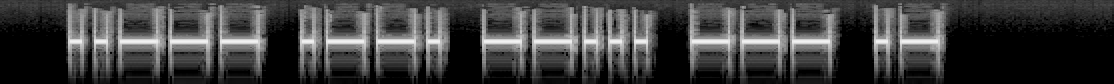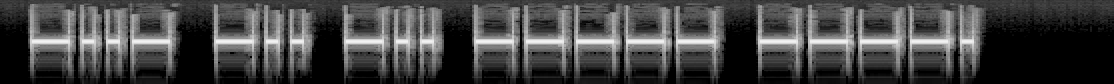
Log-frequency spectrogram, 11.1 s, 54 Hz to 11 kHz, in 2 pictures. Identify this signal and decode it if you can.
Morse code, heard as a keyed tone, about 19 wpm, 800 Hz. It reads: 2P7OA XDD09
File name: CW / DET / 1 9 1500C S B 18wpm 2551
